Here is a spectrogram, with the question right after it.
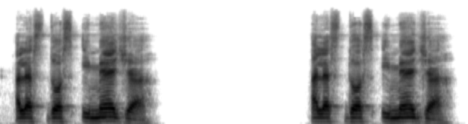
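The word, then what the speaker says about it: y medya: If it is half hour like 2:30, we add y media. Y media. Y media. Y media is spelled as Y space M-E-D-Y-A.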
